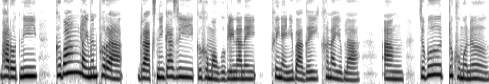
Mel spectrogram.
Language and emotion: Bodo, sad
